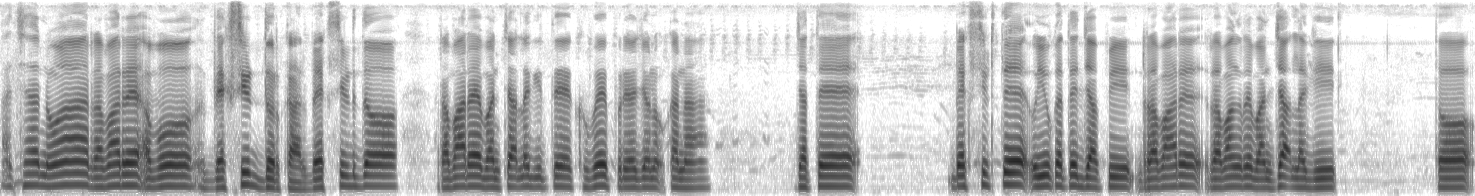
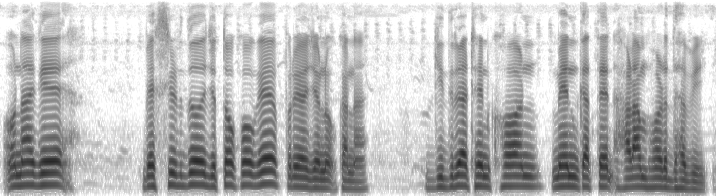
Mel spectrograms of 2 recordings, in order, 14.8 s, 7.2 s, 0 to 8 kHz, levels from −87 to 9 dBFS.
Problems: none marked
